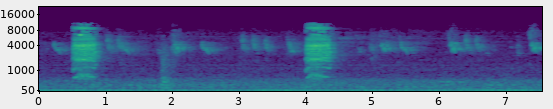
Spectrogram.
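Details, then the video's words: Strange squeaking from a red squirrel: a pair of raspy, noisy squeaks spaced about three and a half seconds apart over quiet background twitters and a low hum. "Eichhörnchen seltsames Quietschen !"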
